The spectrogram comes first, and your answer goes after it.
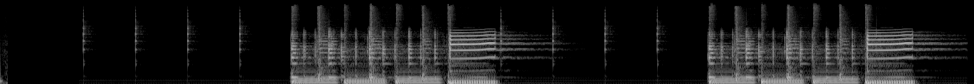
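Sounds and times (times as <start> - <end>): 
country rock music: 2.9 - 5.3, 7.1 - 9.5.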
